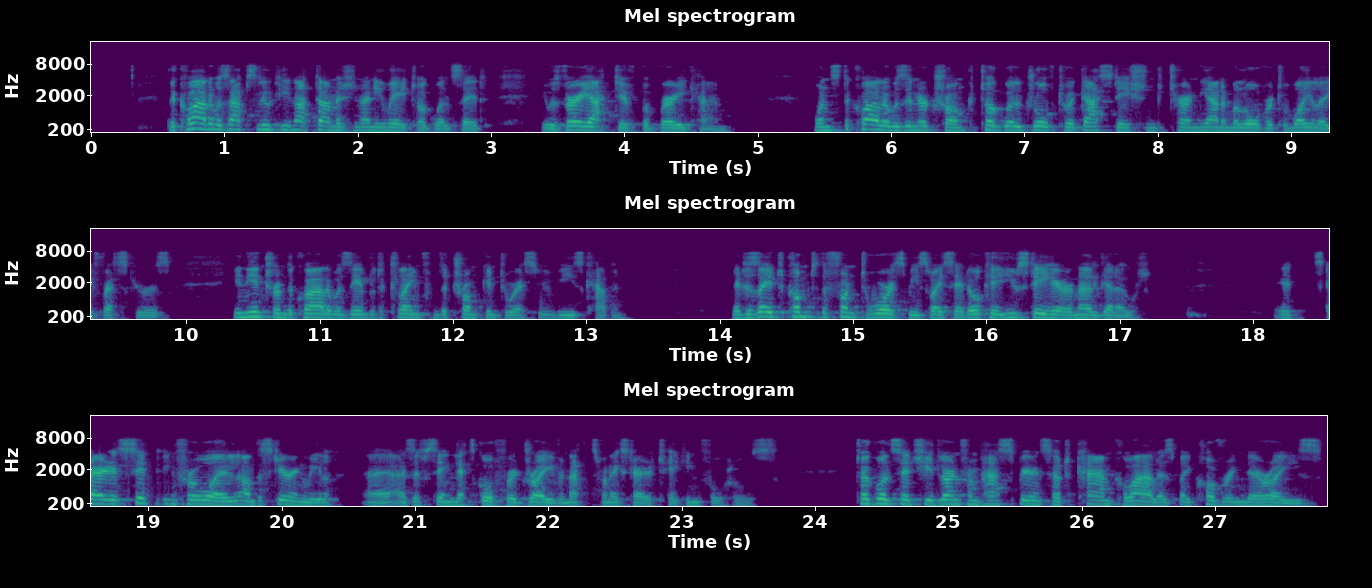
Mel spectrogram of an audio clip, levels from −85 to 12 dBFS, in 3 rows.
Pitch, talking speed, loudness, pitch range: 155 Hz, 250 wpm, -29 LUFS, 135-175 Hz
